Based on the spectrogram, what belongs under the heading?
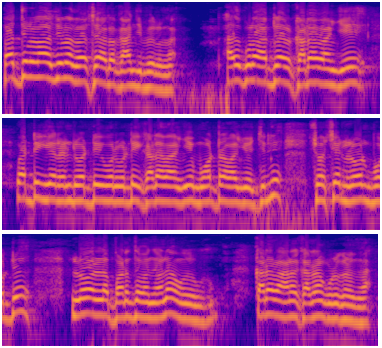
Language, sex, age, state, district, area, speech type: Tamil, male, 60+, Tamil Nadu, Mayiladuthurai, urban, spontaneous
